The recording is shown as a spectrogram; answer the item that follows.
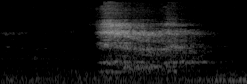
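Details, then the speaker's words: Mother's young son, who has had a cough that worsened today: a bad cough heard at home; cough. "That's a bad cough. I don't like it. He was not coughing like that till today. Like, he had a cough, but it was not that bad."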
